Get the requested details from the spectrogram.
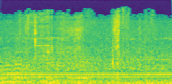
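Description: A steady, low drone of bees swarming around a person, fairly quiet and continuous, blended with soft outdoor background noise and no clear talking.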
